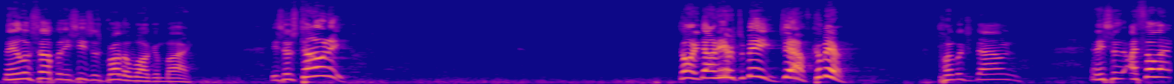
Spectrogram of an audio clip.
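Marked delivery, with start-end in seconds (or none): 3.0-8.5 loud, high call to his brother; trapped man shouting up to his passing brother. Acted. Calls brother from the hole. 11.3-11.7 urgent. Acted. Starts telling Tony.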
